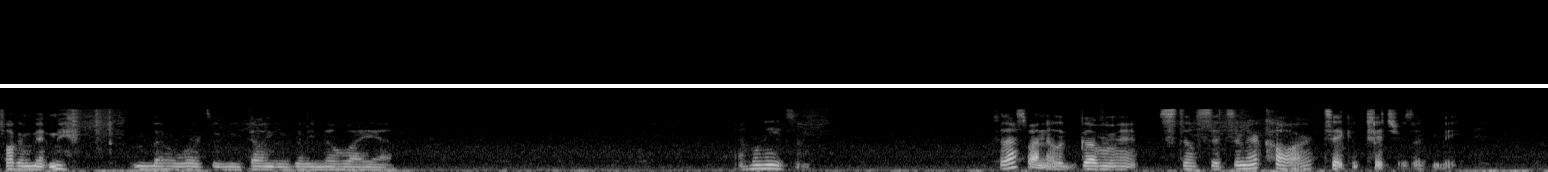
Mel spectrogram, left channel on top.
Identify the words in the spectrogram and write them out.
met me, never worked with me, don't even really know who I am. And who needs them? So that's why I know the government still sits in their car taking pictures of me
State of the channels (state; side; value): silent; left; digital silence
